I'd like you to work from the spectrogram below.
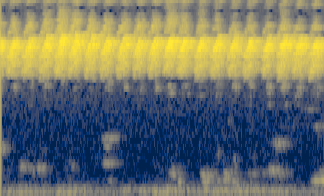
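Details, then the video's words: Flamboyan bird in 'tembakan' style, used to tutor caged songbirds such as cucak ijo and murai batu: a steady, very high buzzy trill that throbs roughly three times a second, with faint low background hum. "Tembakan Burung flamboyan"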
